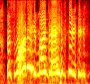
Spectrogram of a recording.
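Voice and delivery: a playful mock sob of a movie quote; mock wail. Quoting a favourite movie line.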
